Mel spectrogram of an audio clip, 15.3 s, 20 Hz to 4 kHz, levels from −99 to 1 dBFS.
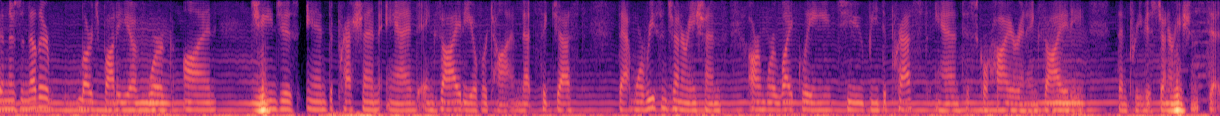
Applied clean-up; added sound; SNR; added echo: none; Buzz; -4 dB; none.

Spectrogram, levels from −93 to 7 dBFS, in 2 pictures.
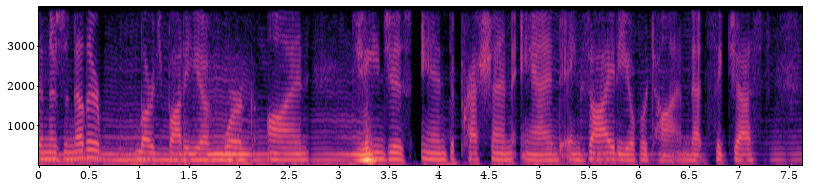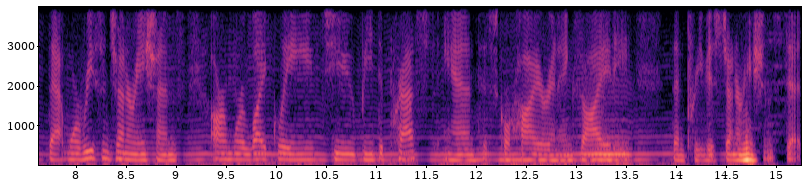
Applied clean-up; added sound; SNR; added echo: neural mask model RNNoise.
